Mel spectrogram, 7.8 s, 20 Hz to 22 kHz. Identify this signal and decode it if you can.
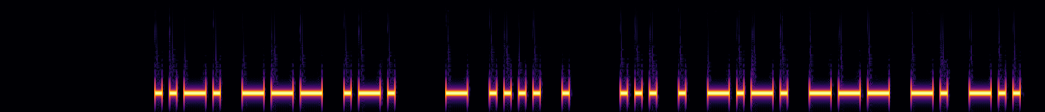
Morse code, heard as a keyed tone, about 22 wpm, 700 Hz. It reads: FOR THE SECOND
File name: practice / 22wpm / Sets of 7 Words - 22wpm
